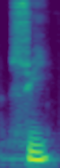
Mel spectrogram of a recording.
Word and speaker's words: suis: It's like English I, and the corresponding conjugation is suis. And we have noticed that the letter in the end does not pronounce.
